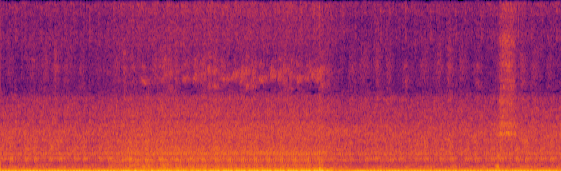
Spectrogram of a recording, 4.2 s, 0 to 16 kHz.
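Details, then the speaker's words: 7.3 diesel truck at 217,800 miles, glow-plug-relay start: loud, deep, steady idle with an even low chug and no misses or knocks; oil pressure gauge inoperative; normal diesel idle. "Once that's off, starts right up, runs good. It's kind of a dinosaur. It's freaking loud, obnoxious."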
